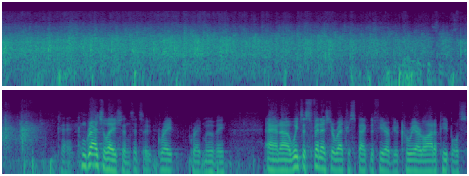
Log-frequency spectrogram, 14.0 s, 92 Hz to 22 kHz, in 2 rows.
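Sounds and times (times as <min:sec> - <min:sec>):
applause from a large audience: 0:00.0 - 0:07.7
speech: 0:08.2 - 0:13.9.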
